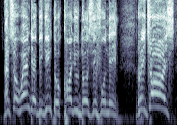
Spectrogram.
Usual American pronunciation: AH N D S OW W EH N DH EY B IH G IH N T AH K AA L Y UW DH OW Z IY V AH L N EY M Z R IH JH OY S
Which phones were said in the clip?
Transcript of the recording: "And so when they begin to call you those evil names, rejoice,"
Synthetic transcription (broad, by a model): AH N S OW W EH N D EY B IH G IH N T AH K AA L Y UW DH OW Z IY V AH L N EY M R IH JH OY S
